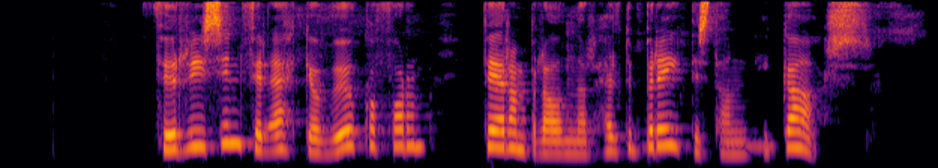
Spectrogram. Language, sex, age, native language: Icelandic, male, 30-39, Icelandic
